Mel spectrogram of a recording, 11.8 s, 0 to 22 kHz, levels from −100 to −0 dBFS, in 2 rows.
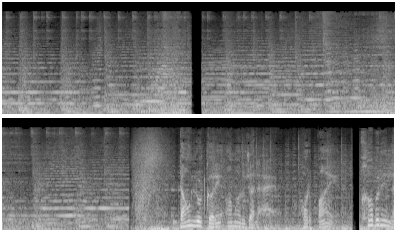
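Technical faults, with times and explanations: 2.84 s and 11.14 s, gap at a join of encoded pieces: the audio was encoded in separate segments and spliced back together without removing the encoder's leading delay or the padding on each segment's final frame, so that dead air stays in at each join. The sound breaks off in a gap of 160 ms at 2.84 s and about 120 ms at 11.14 s, with smeared edges, and then resumes exactly where it broke off.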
